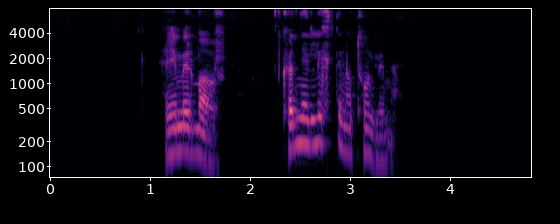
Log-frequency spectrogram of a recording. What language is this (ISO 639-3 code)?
isl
